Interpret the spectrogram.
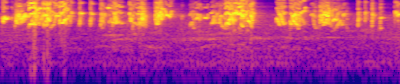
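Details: Lovebird chirping and squawking, harsh shrill bursts of chatter repeated in quick succession, with short gaps between noisy, scratchy phrases.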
